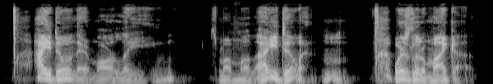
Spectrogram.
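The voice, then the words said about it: Campy gay voice, deep, slight Southern. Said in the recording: “ridiculous gay voice that you have ever heard. It was like, you know, Mr. Slave from South Park ... Imagine that, but, you know, with bass in his voice ... a little bit of a Southern accent.”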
